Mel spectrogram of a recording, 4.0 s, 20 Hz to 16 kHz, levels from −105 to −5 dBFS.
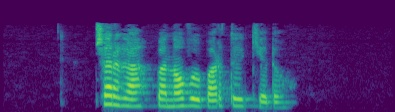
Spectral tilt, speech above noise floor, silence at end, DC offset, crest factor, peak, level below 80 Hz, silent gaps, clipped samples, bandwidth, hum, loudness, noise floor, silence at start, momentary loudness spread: -2 dB/octave; 64 dB; 1.1 s; under 0.1%; 20 dB; -6 dBFS; -78 dBFS; none; under 0.1%; 7.4 kHz; none; -24 LUFS; -87 dBFS; 0.95 s; 12 LU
